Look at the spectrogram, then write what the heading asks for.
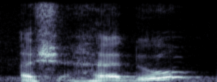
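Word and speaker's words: أشهد: an na muhammadarrasulullah nah Asyhadu juga dengan huruf syin huruf syin Bukan shinbukan ashaduanna tapi asyhadu anna nah ini dia Asyhadu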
